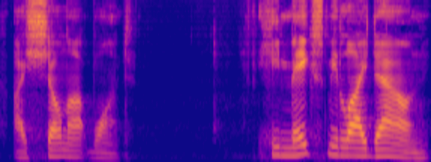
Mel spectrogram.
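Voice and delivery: slow, low scripture reading with long pauses. Real, not acted. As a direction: read the psalm slowly, leaving space after each verse. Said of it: "read it again slowly".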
